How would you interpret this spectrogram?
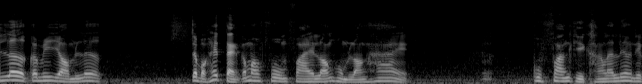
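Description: Nothing goes wrong anywhere in this speech recording, so there's no fault to point to at any moment in it.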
